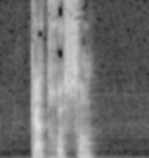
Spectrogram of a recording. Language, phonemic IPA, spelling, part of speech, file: French, /ka.tʁə sɑ̃/, quatre cents, numeral, Fr-quatre cents.ogg
- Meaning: four hundred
